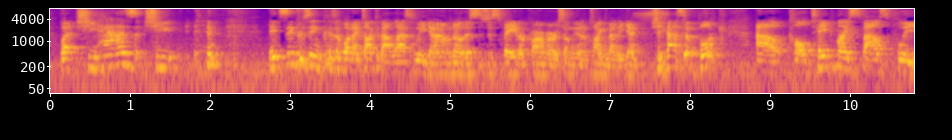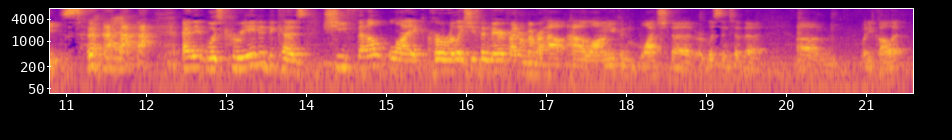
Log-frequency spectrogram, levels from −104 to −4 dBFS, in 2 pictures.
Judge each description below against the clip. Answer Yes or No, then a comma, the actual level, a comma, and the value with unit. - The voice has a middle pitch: Yes, medium, 160 Hz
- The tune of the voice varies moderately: No, wide, 7.1 semitones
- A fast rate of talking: Yes, fast, 210 wpm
